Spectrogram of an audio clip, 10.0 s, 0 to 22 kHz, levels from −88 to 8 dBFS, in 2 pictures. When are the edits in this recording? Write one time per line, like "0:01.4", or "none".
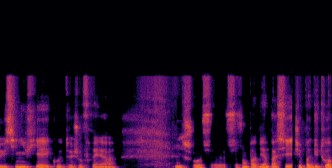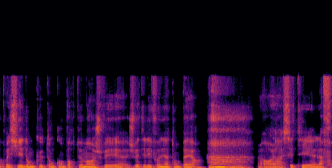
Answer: none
